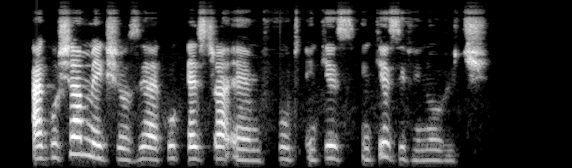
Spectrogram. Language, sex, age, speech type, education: Nigerian Pidgin, female, 15-29, spontaneous, tertiary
